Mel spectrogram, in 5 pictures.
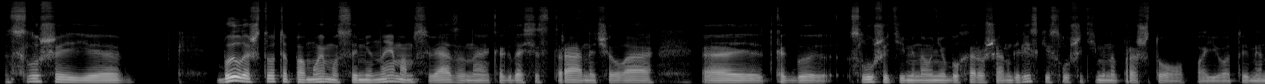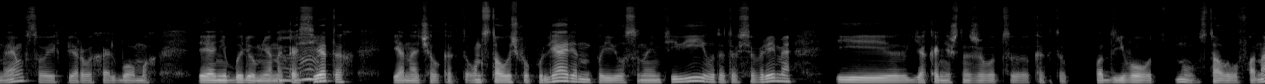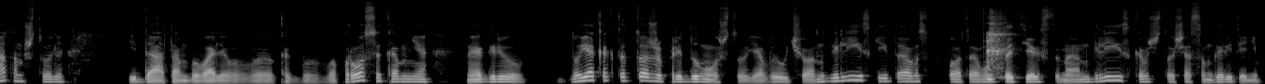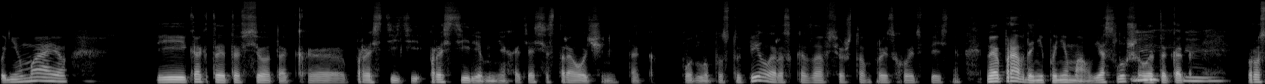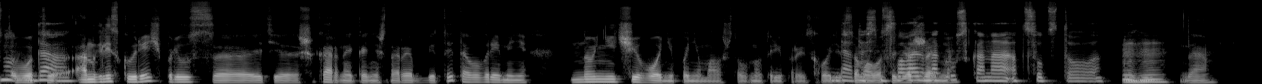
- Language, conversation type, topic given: Russian, podcast, Что ты помнишь о первом музыкальном носителе — кассете или CD?
- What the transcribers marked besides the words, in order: chuckle; tapping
